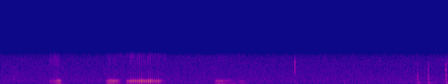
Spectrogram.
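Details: Cavalier King Charles Spaniel asleep and snoring, a Chihuahua snuggled against it; a run of short, raspy, breathy snores, the longest one in the middle, spaced about half a second to a second apart, with faint ticks near the end.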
